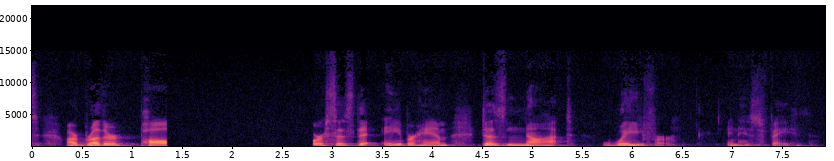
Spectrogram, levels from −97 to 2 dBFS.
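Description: An audio dropout to a faint residue runs from 1.34 s to 2.81 s, cutting the speech off abruptly right after "our brother" and restoring it just as abruptly before "says that". For about 1.46 s the wanted signal is gone, leaving only hiss roughly 50 dB below the speech level. The likely cause is a break upstream, such as a lost link or source, while the path after it stayed live and kept passing its own noise floor.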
